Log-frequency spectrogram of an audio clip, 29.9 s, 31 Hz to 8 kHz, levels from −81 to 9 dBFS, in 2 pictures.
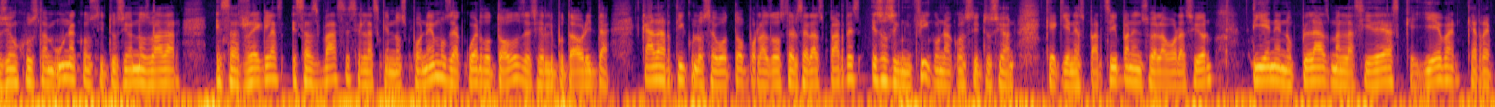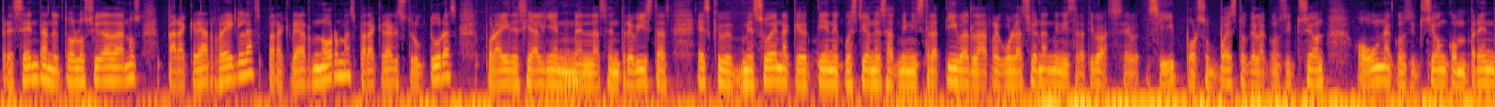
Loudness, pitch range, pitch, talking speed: -13 LUFS, 100-120 Hz, 110 Hz, 185 wpm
